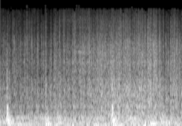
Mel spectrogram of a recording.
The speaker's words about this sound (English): Ooh, we got some rain. Okay. Got some rain ASMR this thing, going.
